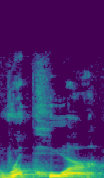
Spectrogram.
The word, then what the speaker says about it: rapport: Instead of saying they work well together, you can say they have a strong rapport. Notice that T is silent.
